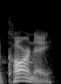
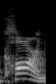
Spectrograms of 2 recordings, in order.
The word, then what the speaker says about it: Carne: Karn comes directly from the Spanish word for meat dishes, or carne. Wow, I've been calling him Karn this whole time. His name is Carne, like chili con carne.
